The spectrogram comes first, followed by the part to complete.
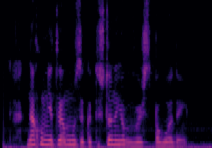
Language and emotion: Russian, angry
